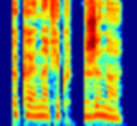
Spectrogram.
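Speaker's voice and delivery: ordinary delivery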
